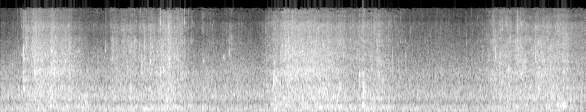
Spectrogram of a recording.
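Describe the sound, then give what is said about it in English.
Water flows gently and steadily, a soft continuous rush that swells and eases in slow waves, with no voices present. “Feel into the energy of the water.”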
